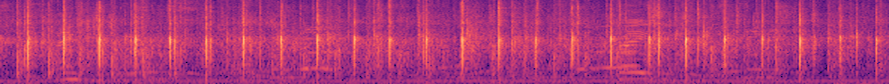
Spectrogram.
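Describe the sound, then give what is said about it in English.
Church audience clapping hands in praise, many crisp claps falling in a steady, even rhythm at a brisk tempo, each strike sharp and distinct, continuing without a break. “Come on, give the Lord a good hand clap. Come on, don't halfway do it. Give him a good hand clap of praise.”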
